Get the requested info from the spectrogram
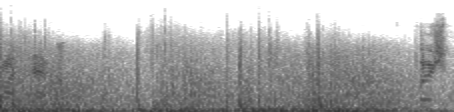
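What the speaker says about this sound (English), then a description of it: "Artillery clearing out the point as the Turks push in" Artillery fire in a combat video game with Turkish forces attacking a desert fortress in Iraq: repeated heavy booms and blasts over dense battle noise, with someone talking over the action.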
